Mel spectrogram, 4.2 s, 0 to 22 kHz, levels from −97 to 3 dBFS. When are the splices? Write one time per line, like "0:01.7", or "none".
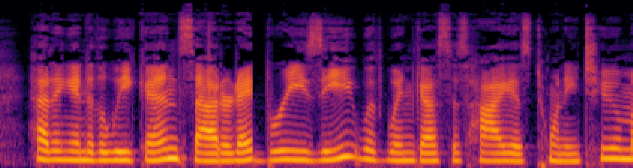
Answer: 0:01.7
